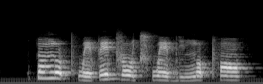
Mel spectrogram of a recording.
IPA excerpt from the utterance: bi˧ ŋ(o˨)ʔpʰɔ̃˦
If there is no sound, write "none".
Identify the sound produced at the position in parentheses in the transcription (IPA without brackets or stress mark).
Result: o˦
